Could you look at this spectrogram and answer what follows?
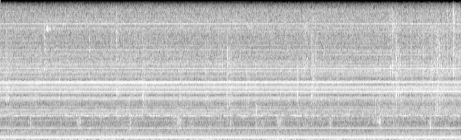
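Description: Steady low electrical mains-type hum, with faint short ticks about once or twice a second.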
